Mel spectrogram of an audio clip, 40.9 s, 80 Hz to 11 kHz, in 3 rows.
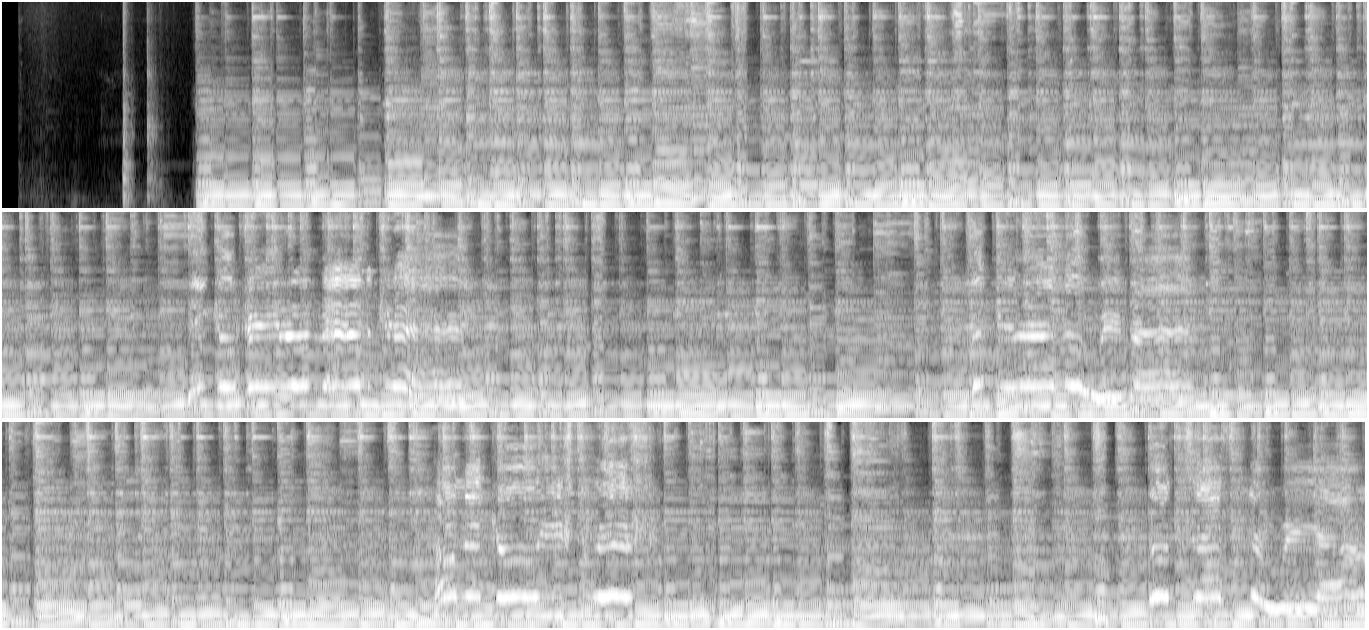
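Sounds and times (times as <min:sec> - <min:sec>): acoustic guitar strumming: 0:01.0 - 0:40.9
harmonica melody: 0:15.0 - 0:36.1.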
